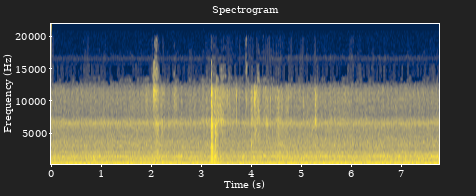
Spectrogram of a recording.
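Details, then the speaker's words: 1977 Pontiac Grand LeMans engine stuck on a fast, steady high idle that does not settle after a throttle blip. "not so we listen to this thing for a while"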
